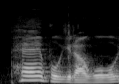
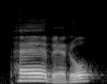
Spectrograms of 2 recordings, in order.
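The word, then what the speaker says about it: 敗北: 아마도 패북이라고 읽으시는 분도 계실 수도 있습니다. 그러나 이 글자는 패배로 읽으셔야 합니다.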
